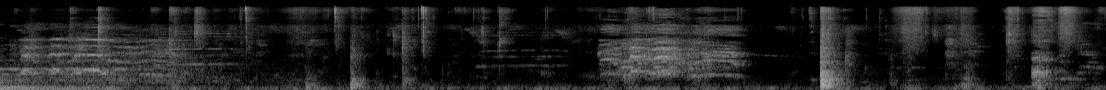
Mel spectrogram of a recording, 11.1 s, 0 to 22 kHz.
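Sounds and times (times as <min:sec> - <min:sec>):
rooster crowing: 0:00.0 - 0:02.5.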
